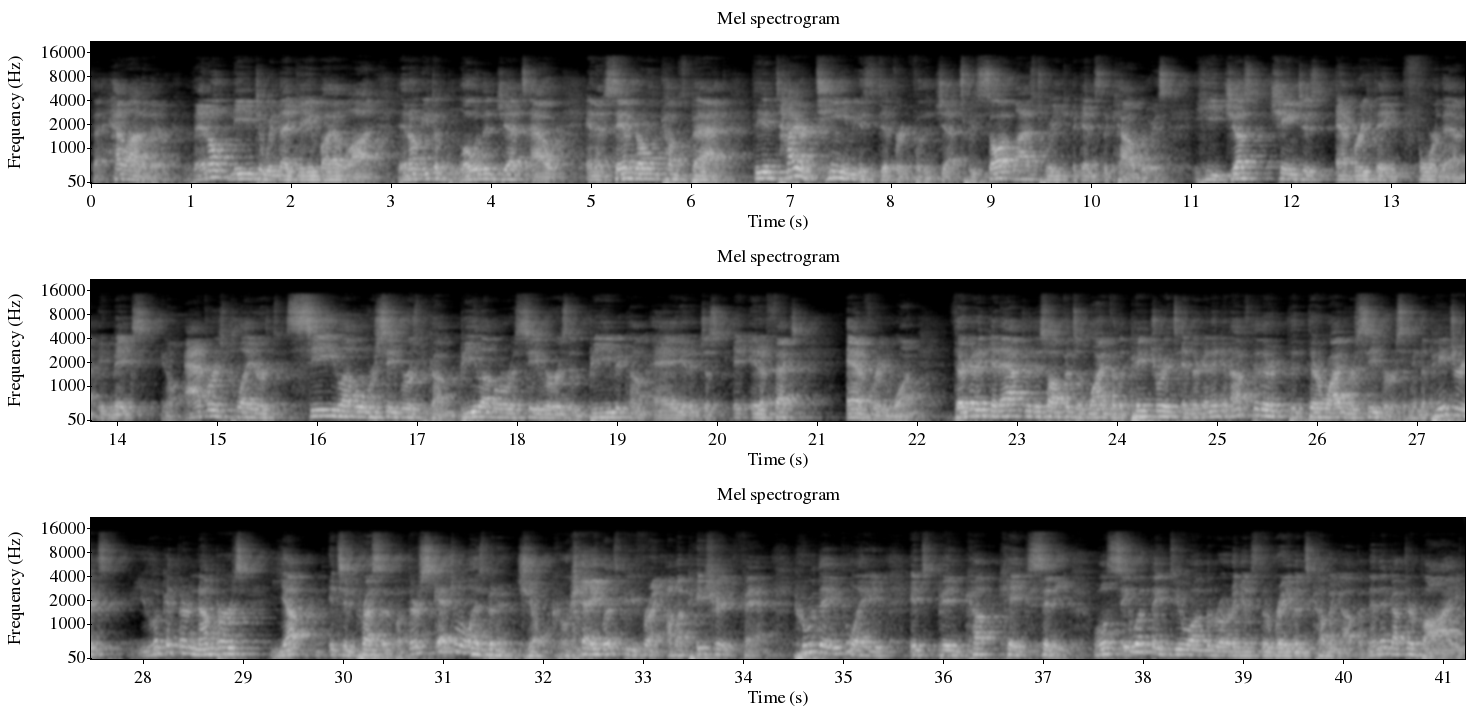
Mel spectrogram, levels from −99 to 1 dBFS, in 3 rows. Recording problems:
off-mic speech; far
room echo; noticeable; dies away in 0.8 s

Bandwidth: 14.5 kHz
